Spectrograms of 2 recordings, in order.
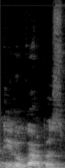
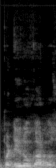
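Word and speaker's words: Pterocarpus: तो ज्यादा बेटर रहेगा और लास्ट हमारा नाम है टिरोकार्पस बच्चे इसको पटेरोकार्पस बोलते हैं लेकिन इसमें पी साइलेंट होता है लेकिन कोई फर्क नहीं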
